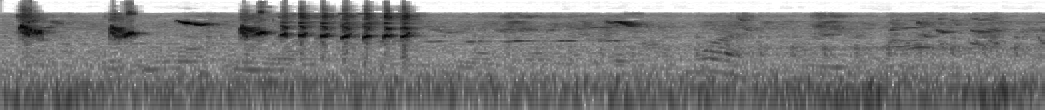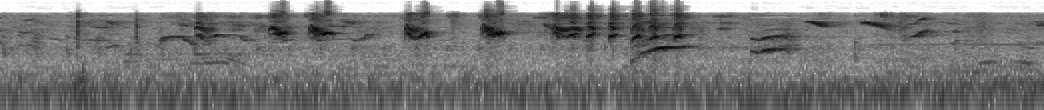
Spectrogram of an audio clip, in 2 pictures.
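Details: White-rumped shama song, described as full of varied filler phrases: scattered high whistled notes, a rapid buzzy trill of about ten pulses near the start, then more sharp rising and falling whistles.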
